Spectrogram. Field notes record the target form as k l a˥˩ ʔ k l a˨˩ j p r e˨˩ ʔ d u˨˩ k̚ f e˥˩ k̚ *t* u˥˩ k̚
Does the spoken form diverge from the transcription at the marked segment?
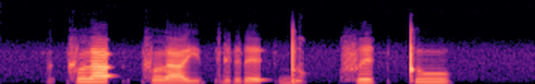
no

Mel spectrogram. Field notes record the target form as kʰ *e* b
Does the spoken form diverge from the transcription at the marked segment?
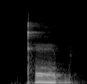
no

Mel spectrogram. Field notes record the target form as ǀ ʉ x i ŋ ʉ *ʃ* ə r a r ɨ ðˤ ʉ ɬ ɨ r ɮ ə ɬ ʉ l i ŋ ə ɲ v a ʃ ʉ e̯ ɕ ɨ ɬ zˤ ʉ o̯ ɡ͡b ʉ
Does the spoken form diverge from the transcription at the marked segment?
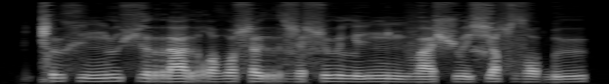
yes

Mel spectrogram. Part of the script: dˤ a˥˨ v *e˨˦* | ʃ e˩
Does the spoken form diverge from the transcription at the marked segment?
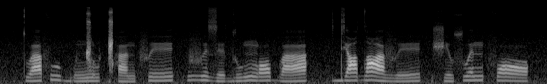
no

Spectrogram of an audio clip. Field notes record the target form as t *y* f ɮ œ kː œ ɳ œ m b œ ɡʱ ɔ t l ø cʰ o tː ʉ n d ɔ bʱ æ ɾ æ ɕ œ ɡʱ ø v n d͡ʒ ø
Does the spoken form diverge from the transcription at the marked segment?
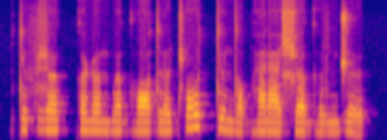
no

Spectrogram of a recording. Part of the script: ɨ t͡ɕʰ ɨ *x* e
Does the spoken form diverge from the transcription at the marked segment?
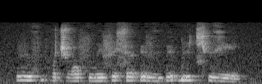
yes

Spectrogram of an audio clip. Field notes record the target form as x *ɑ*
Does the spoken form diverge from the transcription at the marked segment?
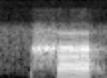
yes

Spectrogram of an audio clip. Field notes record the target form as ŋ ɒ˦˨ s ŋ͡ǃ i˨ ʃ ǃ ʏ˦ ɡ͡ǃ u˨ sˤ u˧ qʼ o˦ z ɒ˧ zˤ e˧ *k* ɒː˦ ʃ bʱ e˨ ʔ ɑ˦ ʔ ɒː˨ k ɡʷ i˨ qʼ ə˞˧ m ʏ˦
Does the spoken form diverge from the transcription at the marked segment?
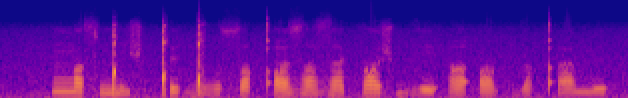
no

